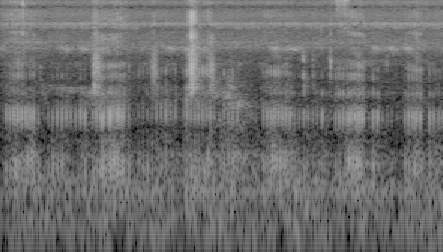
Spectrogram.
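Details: Recovering black Bombay kitten aged two months, four days after rescue with its cough gone, gives a steady low purr, rumbling in repeated in-and-out breath cycles roughly every second, with faint clicks between.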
